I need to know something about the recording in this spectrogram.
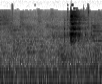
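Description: A single sharp clink of crockery, like a plate or bowl set down on a table, about one and a half seconds in, with a brief ring.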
